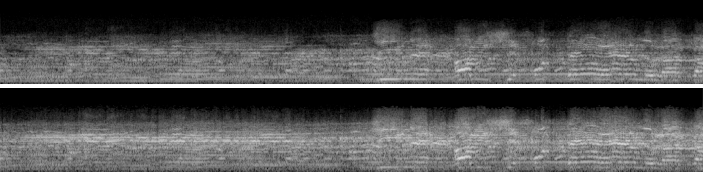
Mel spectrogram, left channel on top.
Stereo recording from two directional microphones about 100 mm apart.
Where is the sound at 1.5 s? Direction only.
35° left (ahead or behind).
